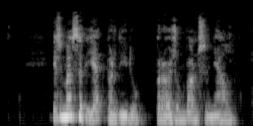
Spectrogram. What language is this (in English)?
Catalan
